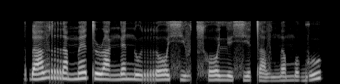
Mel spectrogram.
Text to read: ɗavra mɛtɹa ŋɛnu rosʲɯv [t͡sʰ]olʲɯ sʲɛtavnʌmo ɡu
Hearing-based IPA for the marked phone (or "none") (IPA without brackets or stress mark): t͡sʰ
